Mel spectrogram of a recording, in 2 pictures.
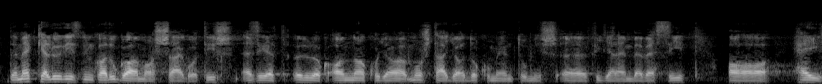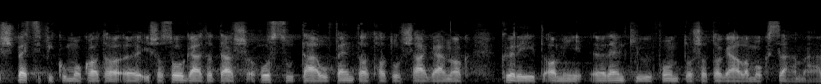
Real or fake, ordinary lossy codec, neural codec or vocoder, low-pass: real; none; none; none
